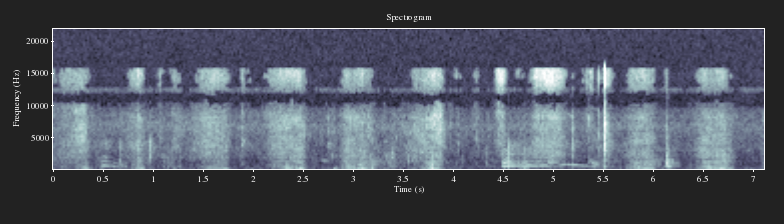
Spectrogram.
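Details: Indoors, a mother cat back from veterinary surgery after a difficult birth meets her newborn kitten Michael, who keeps searching for milk; a few short, thin, arching mews rise and fall amid soft rustling and handling noise.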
